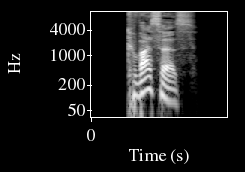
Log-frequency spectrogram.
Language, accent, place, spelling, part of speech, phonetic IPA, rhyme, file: German, Germany, Berlin, Kwasses, noun, [ˈkvasəs], -asəs, De-Kwasses.ogg
- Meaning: genitive singular of Kwass and Kwaß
